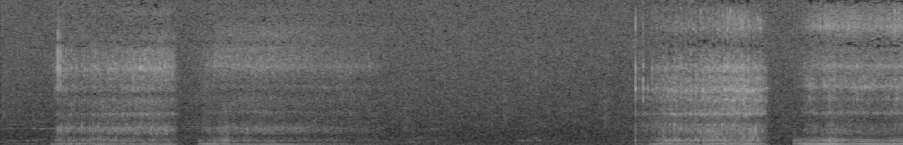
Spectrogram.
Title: my dog snoring...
